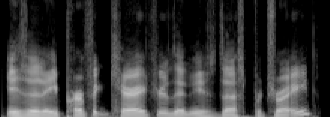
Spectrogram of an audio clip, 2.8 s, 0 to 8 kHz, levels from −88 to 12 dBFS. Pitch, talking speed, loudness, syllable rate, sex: 130 Hz, 195 wpm, -17 LUFS, 5.1 syllables/s, male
